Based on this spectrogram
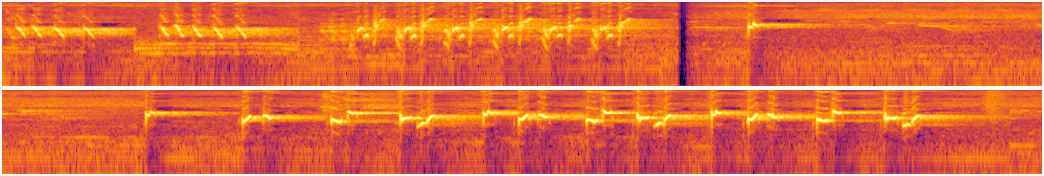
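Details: Yellow-vented bulbul (trucukan) singing in long rolling phrases, used as a lure to train other birds: rapid whistled notes around mid-high pitch in bursts, a pause, then a dense run of repeated liquid chirps.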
